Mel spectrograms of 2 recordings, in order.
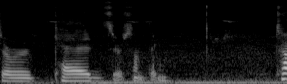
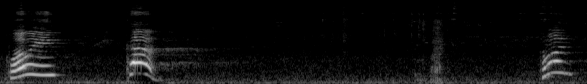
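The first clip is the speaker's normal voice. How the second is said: high, loud call; calling the dog; 6 dB louder than usual. Real, not acted. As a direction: call the dog over from across the room. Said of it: "calling her dog".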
